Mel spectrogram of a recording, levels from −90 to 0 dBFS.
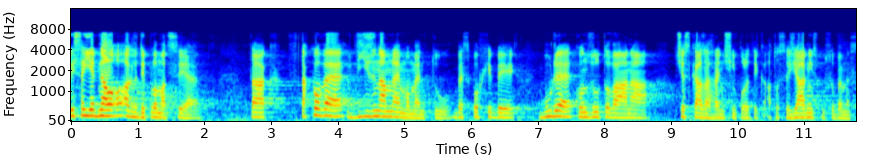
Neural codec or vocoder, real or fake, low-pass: none; real; 7.2 kHz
